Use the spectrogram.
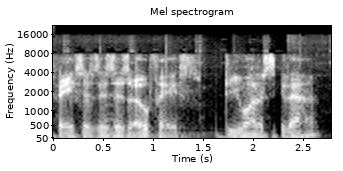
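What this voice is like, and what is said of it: Creepy voice. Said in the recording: “Why did you say that in such a creepy voice?”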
